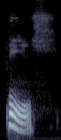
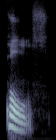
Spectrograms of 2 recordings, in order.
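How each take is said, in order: First: The syllable has a very reduced vowel. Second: The same.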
